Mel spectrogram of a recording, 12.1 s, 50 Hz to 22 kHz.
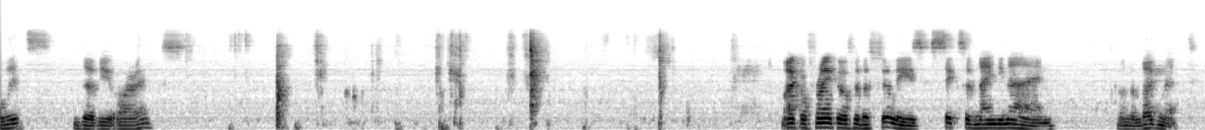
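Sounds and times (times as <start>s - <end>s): trading cards snapping and clicking: 2.3s - 5.5s.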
